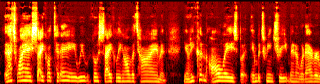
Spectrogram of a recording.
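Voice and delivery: imitated gushing, held high in pitch; gushing fondly. Daughter asked about her late dad, retold fond gushing.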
